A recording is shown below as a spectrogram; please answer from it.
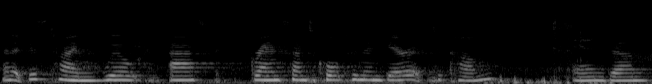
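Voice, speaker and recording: A woman officiating at an outdoor graveside service, giving a gentle funeral address with halting pauses. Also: mid-range voice, flat delivery. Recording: muffled, echoey, noisy outdoor ambience.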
